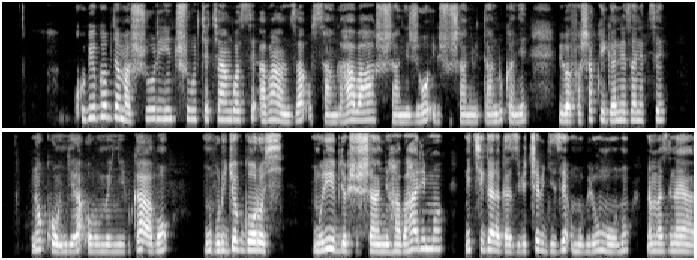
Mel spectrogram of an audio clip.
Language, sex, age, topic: Kinyarwanda, female, 25-35, education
